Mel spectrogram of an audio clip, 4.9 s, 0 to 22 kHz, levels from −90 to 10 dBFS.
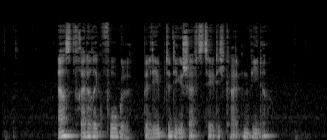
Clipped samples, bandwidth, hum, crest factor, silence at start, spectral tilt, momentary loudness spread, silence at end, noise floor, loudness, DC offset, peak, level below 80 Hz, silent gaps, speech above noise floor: under 0.1%; 11.5 kHz; none; 22 dB; 0.85 s; -4 dB/octave; 14 LU; 0.8 s; -72 dBFS; -33 LUFS; under 0.1%; -14 dBFS; -58 dBFS; none; 39 dB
